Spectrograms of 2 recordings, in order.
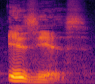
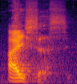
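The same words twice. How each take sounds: First: It is pronounced as the word is spelled. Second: It is pronounced the way television says it. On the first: The speaker calls it right. "Pronounce it like we spell in the United States" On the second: The speaker calls it wrong. "they call it on television"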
